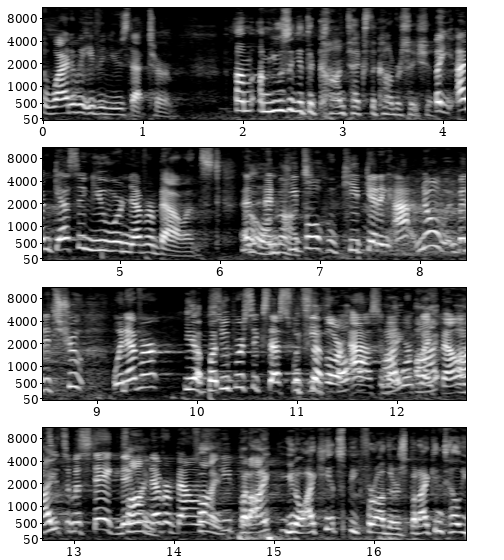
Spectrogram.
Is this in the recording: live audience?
yes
